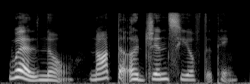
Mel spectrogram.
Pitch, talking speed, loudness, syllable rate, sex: 225 Hz, 190 wpm, -18 LUFS, 4.8 syllables/s, female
